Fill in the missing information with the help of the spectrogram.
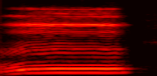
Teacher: kalau kita pegang batang hidung kita ni kita akan rasa batang hidung ni kata ada vibration · bunyi dia macam mana bunyi dia macam dengunglah bunyi dengung H mulut tutup tapi hidung ada ada laluan bunyi sesuatu keluar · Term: gunah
